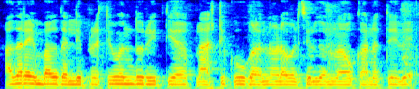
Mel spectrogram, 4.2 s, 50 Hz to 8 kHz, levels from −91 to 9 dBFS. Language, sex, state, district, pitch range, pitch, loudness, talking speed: Kannada, male, Karnataka, Koppal, 105-110 Hz, 110 Hz, -18 LUFS, 115 wpm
